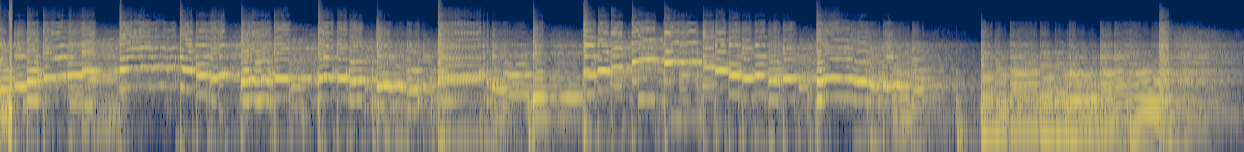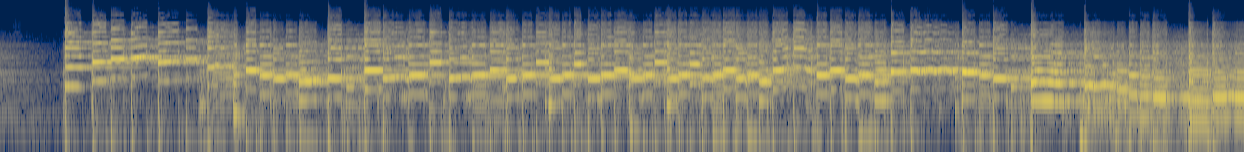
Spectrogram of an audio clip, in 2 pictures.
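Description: Electric blues lead guitar from an Epiphone Casino semi-hollow through a Fender amp and an octave fuzz pedal, with wide string bends. About twelve seconds in the playing drops to lower notes and fades out, then cuts back in abruptly a little after sixteen seconds.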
